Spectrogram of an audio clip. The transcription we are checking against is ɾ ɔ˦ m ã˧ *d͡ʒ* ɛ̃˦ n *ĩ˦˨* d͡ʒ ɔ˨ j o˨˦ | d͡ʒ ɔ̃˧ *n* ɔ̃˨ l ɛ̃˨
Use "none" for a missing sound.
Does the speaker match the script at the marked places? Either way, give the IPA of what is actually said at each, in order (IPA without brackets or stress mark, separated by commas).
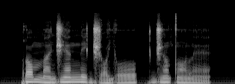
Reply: d͡ʒ, i˦˨, t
